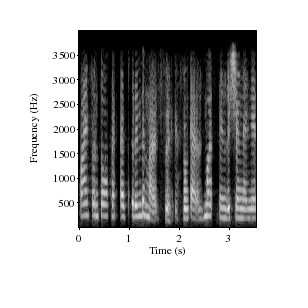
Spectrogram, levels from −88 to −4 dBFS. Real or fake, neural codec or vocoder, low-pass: fake; codec, 24 kHz, 0.9 kbps, WavTokenizer, medium music audio release; 3.6 kHz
